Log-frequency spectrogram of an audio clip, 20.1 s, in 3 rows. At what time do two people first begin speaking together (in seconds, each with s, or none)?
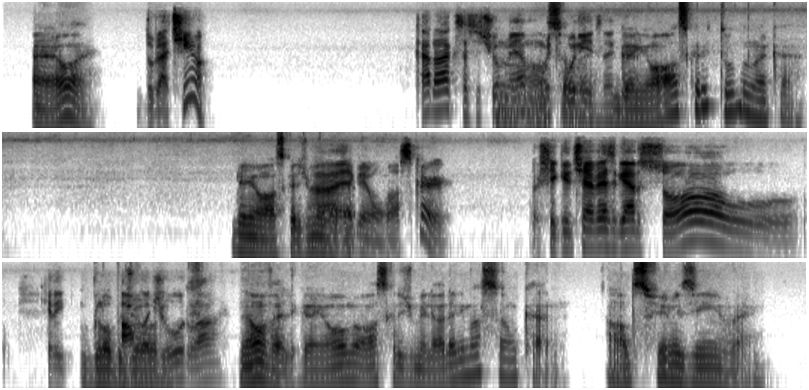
4.1 s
